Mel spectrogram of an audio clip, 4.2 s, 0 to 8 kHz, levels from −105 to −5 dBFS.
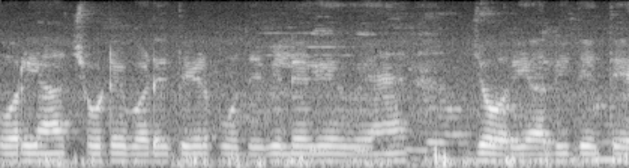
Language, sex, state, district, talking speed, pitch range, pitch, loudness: Hindi, male, Haryana, Rohtak, 185 wpm, 130-135 Hz, 135 Hz, -18 LUFS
